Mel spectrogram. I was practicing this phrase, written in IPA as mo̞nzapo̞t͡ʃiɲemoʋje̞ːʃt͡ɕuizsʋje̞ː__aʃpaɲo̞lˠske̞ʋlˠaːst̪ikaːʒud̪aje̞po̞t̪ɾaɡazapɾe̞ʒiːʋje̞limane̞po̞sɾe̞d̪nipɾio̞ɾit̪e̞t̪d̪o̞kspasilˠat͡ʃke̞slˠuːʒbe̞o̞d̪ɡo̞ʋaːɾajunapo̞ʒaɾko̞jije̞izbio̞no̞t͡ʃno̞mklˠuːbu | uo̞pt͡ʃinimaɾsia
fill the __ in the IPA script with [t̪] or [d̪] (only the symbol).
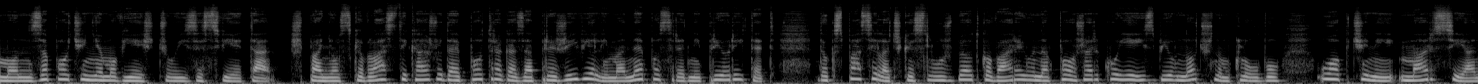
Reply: t̪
